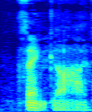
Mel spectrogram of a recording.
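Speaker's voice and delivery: put-on under-breath whisper. Retelling what a girl at a reunion said on seeing him: imitating a whisper under breath. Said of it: "I saw her whisper under her breath".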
